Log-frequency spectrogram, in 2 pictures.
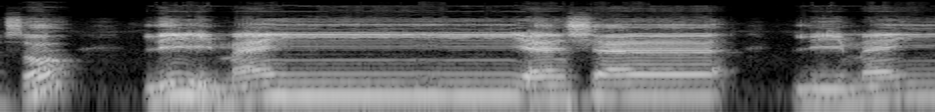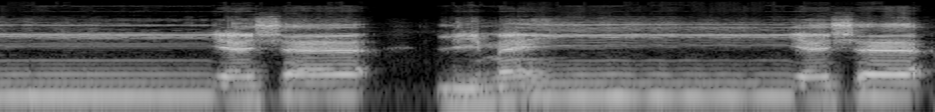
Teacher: panjangkan sebab ada dengung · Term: idgham bi gunnah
